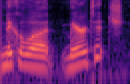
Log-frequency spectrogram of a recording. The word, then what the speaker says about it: Nikola Mirotic: Crazy Eyes and Nikola Mirotic. Did I say that right? – Nikola. – Close enough.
